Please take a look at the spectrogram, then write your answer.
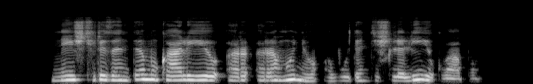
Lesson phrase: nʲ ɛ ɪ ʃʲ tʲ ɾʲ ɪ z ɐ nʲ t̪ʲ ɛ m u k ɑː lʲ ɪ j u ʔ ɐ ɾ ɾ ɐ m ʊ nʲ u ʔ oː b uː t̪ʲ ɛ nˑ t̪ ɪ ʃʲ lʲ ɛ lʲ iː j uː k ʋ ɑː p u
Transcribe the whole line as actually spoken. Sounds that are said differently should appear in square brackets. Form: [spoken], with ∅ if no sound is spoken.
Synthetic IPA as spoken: nʲ ɛ ɪ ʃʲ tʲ ɾʲ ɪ z ɐ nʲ t̪ʲ ɛ m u k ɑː lʲ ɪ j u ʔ ɐ ɾ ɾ ɐ m ʊ nʲ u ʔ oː b uː t̪ʲ ɛ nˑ t̪ ɪ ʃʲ lʲ ɛ lʲ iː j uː k ʋ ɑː p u

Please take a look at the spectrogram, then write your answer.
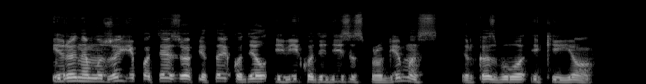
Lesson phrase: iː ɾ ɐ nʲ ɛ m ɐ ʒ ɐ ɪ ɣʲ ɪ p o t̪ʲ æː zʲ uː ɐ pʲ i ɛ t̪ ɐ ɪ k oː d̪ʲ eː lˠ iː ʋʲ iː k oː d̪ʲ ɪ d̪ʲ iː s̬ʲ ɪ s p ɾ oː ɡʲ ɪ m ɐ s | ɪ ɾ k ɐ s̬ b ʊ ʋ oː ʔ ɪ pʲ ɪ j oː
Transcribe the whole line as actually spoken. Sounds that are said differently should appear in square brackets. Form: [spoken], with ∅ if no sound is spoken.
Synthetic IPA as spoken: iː ɾ ɐ nʲ ɛ m ɐ ʒ ɐ ɪ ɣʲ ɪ p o t̪ʲ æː zʲ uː ɐ pʲ i ɛ t̪ ɐ ɪ k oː d̪ʲ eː lˠ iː ʋʲ iː k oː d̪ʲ ɪ d̪ʲ iː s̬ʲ ɪ s p ɾ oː ɡʲ ɪ m ɐ s | ɪ ɾ k ɐ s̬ b ʊ ʋ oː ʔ ɪ [kʲ] ɪ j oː

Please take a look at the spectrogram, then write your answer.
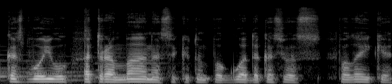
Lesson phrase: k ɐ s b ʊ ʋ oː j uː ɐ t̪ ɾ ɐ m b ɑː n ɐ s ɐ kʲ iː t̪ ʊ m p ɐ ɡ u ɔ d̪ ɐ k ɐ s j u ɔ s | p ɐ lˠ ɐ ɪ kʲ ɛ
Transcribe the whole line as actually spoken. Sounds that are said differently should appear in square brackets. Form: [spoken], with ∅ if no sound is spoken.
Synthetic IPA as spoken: k ɐ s b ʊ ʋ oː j uː ɐ t̪ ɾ ɐ m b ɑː n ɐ s ɐ kʲ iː t̪ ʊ m p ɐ ɡ u ɔ d̪ ɐ k ɐ s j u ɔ s | p ɐ lˠ ɐ ɪ kʲ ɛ

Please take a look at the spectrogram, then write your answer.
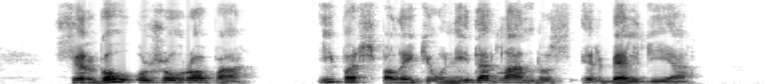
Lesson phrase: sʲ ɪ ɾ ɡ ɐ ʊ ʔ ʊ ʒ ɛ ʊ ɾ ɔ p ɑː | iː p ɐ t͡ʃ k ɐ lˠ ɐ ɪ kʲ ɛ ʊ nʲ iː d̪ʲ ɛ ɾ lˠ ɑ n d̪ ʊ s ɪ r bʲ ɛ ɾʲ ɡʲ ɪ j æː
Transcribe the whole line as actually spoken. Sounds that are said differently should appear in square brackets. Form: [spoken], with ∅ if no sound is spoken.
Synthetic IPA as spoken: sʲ ɪ ɾ ɡ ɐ ʊ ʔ ʊ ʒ ɛ ʊ ɾ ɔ p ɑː | iː p ɐ t͡ʃ [p] ɐ lˠ ɐ ɪ kʲ ɛ ʊ nʲ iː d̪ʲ ɛ ɾ lˠ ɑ n d̪ ʊ s ɪ [ɾ] bʲ ɛ [lʲ] ɡʲ ɪ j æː

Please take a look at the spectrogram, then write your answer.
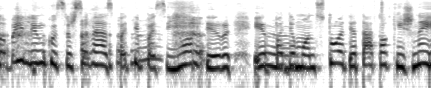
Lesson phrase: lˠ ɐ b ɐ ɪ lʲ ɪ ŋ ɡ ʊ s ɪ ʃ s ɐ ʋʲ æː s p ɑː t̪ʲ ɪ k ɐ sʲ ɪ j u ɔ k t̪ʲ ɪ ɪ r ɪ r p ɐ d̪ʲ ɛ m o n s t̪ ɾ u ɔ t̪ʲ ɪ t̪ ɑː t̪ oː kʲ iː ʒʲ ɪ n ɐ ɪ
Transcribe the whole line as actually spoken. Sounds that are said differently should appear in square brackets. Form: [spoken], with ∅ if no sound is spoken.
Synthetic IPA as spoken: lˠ ɐ b ɐ ɪ lʲ ɪ ŋ [k] ʊ s ɪ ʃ s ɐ ʋʲ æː s p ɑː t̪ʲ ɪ [p] ɐ sʲ ɪ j u ɔ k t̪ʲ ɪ ɪ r ɪ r p ɐ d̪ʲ ɛ m o n s t̪ ɾ u ɔ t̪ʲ ɪ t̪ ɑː t̪ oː kʲ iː ʒʲ ɪ n ɐ ɪ

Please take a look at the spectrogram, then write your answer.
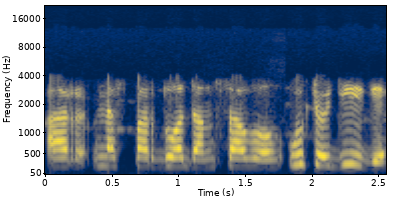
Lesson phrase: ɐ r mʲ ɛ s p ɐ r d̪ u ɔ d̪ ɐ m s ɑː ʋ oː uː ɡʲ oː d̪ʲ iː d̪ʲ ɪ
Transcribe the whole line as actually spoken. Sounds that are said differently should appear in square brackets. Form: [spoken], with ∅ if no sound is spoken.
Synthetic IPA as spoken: ɐ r mʲ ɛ s p ɐ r d̪ u ɔ d̪ ɐ m s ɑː ʋ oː uː [kʲ] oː d̪ʲ iː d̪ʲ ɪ

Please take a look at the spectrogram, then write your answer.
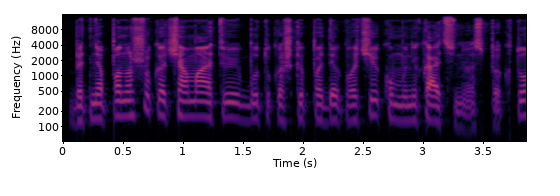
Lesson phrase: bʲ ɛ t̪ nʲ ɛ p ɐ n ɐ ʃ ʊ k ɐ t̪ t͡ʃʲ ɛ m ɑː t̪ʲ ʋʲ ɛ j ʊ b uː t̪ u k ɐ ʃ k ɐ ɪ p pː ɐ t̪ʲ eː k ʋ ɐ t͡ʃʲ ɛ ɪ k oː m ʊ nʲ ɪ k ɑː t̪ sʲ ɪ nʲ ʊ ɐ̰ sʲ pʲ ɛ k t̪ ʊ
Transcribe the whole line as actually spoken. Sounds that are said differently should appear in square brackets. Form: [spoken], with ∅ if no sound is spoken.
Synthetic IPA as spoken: bʲ ɛ t̪ nʲ ɛ p ɐ n ɐ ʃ ʊ k ɐ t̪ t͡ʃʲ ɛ m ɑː t̪ʲ ʋʲ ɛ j ʊ b uː t̪ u k ɐ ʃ k ɐ ɪ p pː ɐ [d̪ʲ] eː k ʋ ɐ t͡ʃʲ ɛ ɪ k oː m ʊ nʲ ɪ k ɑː t̪ sʲ ɪ nʲ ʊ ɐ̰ sʲ pʲ ɛ k t̪ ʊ

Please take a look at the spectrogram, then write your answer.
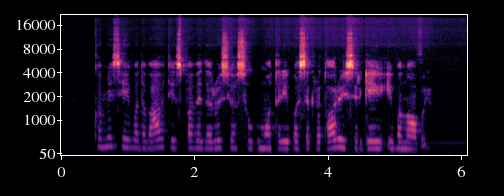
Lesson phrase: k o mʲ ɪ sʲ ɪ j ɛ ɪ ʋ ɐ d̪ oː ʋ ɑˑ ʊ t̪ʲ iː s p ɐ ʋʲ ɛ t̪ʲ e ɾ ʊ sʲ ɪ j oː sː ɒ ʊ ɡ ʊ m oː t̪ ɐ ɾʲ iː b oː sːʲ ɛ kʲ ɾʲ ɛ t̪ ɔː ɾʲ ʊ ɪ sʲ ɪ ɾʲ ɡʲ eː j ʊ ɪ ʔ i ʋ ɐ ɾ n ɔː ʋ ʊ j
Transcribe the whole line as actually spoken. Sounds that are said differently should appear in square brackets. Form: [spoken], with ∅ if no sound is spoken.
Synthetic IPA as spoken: k [ɔ] mʲ ɪ sʲ ɪ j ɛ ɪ ʋ ɐ d̪ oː ʋ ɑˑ ʊ t̪ʲ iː s p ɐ ʋʲ ɛ [d̪ʲ] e ɾ ʊ sʲ ɪ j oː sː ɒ ʊ ɡ ʊ m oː t̪ ɐ ɾʲ iː b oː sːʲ ɛ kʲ ɾʲ ɛ t̪ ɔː ɾʲ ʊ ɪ sʲ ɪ ɾʲ ɡʲ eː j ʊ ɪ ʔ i ʋ ɐ [∅] n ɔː ʋ ʊ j

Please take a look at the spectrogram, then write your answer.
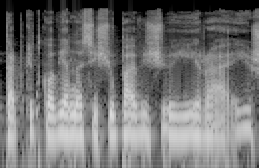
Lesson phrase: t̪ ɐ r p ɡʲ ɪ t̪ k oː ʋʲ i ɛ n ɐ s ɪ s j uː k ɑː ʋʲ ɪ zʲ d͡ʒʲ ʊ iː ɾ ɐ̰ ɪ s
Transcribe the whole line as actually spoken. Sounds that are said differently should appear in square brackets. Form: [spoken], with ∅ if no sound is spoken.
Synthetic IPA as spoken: t̪ ɐ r p [kʲ] ɪ t̪ k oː ʋʲ i ɛ n ɐ s ɪ [ʃ] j uː [p] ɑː ʋʲ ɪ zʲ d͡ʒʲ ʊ iː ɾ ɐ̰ ɪ [ʃ]

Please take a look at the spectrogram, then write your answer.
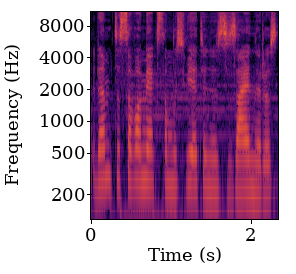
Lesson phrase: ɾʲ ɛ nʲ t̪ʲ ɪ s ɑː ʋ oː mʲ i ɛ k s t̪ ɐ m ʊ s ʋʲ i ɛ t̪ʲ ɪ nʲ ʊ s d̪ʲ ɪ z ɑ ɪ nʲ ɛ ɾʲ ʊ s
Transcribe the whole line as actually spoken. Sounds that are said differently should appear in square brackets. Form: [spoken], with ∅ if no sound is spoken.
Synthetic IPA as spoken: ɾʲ ɛ [mʲ] t̪ʲ ɪ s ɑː ʋ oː mʲ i ɛ k s t̪ ɐ m ʊ s ʋʲ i ɛ t̪ʲ ɪ nʲ ʊ s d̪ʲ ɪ z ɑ ɪ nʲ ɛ ɾʲ ʊ s

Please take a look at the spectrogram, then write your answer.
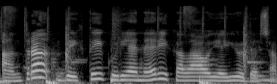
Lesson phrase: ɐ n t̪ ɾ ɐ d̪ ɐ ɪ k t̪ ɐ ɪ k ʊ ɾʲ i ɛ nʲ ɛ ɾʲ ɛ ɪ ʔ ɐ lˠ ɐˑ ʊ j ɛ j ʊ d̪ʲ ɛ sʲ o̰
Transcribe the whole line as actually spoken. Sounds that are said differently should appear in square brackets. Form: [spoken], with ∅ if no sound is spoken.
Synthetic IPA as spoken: ɐ n t̪ ɾ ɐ d̪ ɐ ɪ k t̪ ɐ ɪ k ʊ ɾʲ i ɛ nʲ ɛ ɾʲ ɛ ɪ [k] ɐ lˠ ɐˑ ʊ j ɛ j ʊ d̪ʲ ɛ sʲ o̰

